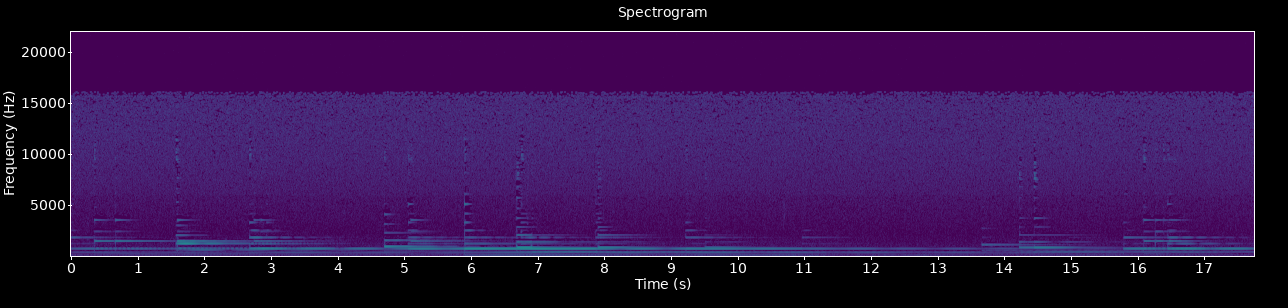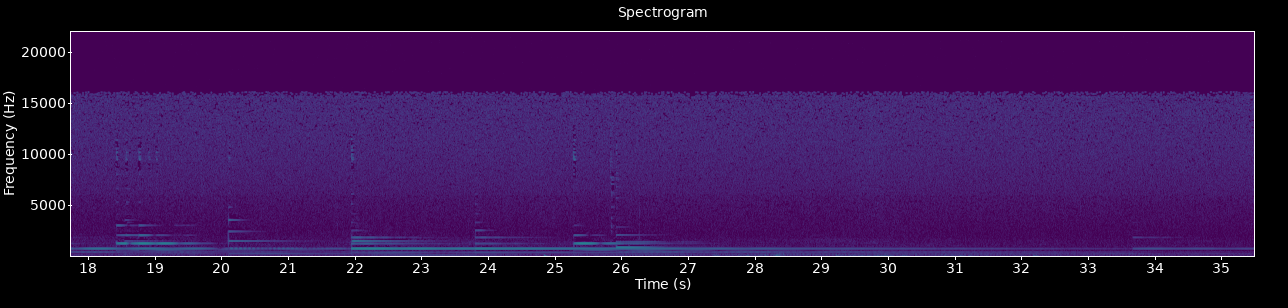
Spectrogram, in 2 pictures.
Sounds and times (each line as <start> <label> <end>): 0.0 wind chimes 35.4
